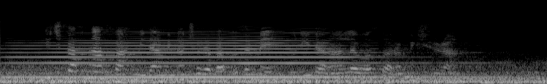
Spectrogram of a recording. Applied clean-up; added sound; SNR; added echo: none; Wind instrument, woodwind instrument; 2 dB; reverberation time 0.8 s.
